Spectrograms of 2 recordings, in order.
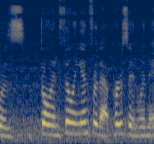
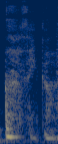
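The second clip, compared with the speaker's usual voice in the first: a whispered sigh of relief; relieved whisper; 6 semitones lower, 10 dB quieter than usual. Real, not acted. Relieved the dog isn't in her way, whispered. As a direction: breathe it out, unvoiced and soft.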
